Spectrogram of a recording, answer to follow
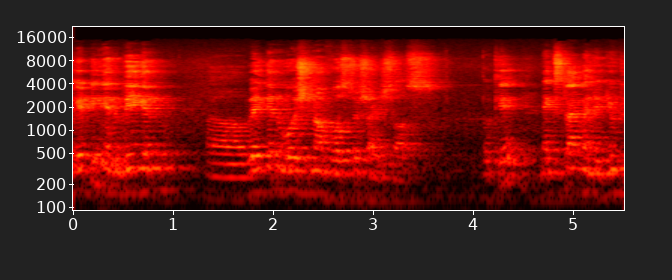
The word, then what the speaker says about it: Worcestershire: So it should be pronounced by removing this RSE, like Worcestershire. It is incorrectly pronounced as Worcestershire, but the correct pronunciation is Worcestershire. You should concentrate on the word W-O much.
